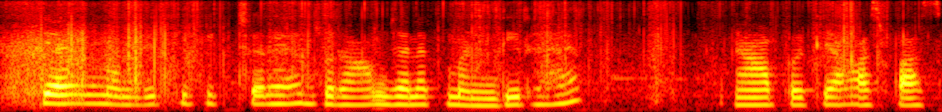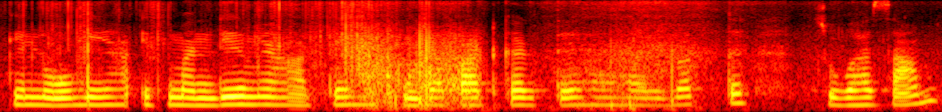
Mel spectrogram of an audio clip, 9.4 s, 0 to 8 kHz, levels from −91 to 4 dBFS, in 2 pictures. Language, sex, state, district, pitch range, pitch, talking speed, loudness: Hindi, female, Bihar, Gaya, 195-215 Hz, 205 Hz, 205 wpm, -21 LUFS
